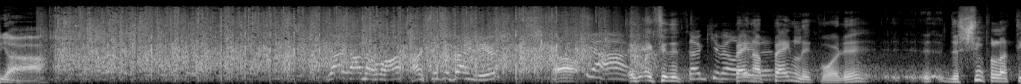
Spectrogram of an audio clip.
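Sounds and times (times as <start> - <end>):
speech: 0.0 - 0.6, 3.5 - 10.2
audience applause: 0.1 - 6.9.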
